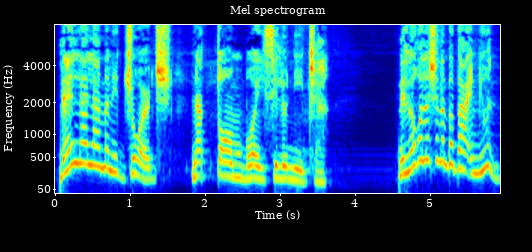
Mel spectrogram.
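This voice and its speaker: A wronged young woman in a Filipino radio drama, bitter and combative. Her voice sits a bit high and moves in big emotional swings. She declaims with hard, vengeful defiance. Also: wildly swooping pitch, unhurried, heavily acted. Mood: defiant, bitter.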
